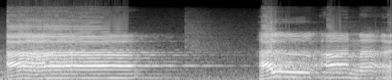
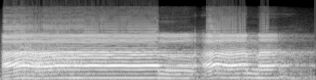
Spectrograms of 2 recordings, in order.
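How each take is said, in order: First: The two vowelless letters are split apart. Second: The two vowelless letters are said together. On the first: The speaker calls it wrong. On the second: The speaker calls it right.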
